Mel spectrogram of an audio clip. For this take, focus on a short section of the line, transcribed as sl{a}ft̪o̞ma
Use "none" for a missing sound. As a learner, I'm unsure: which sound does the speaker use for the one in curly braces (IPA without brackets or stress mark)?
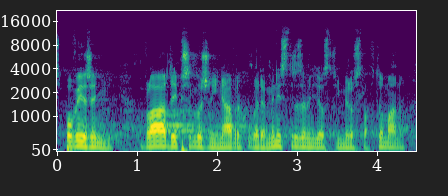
a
